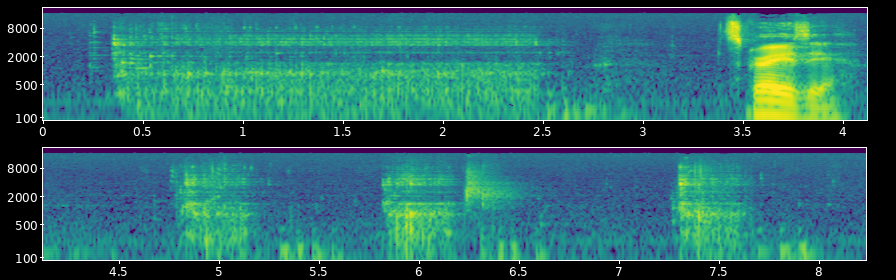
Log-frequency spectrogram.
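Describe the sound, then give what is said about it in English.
Water bubbles and gurgles steadily through a glass pipe for about two seconds, fairly loud, followed by a short burst and a few brief spoken words. “It just moves so much water.”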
